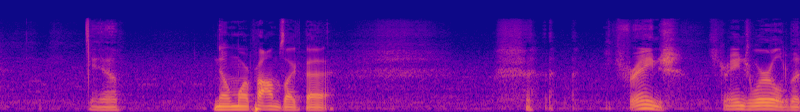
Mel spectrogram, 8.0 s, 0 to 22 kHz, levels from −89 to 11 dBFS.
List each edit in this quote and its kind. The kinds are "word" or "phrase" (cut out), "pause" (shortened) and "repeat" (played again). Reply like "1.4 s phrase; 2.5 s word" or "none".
none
